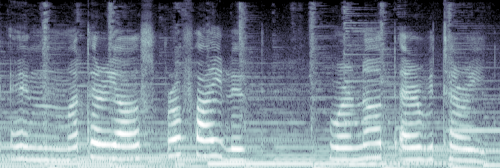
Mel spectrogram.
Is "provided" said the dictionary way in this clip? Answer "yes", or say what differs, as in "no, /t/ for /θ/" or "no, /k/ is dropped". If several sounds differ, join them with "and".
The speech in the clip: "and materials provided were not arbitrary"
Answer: no, /f/ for /v/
